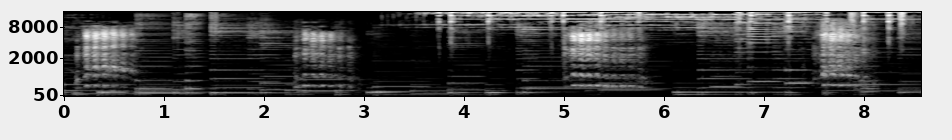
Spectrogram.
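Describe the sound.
Bleating of a baby goat: a few loud, wavering calls that come in repeated bursts over steady tonal sound.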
